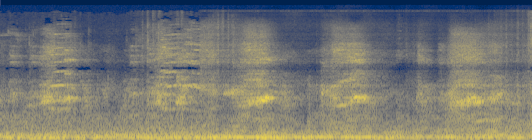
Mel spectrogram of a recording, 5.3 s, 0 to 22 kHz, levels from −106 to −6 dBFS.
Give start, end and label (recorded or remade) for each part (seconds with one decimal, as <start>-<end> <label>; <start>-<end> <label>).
0.0-2.0 recorded; 2.0-5.3 remade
